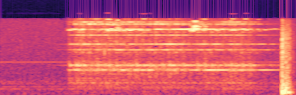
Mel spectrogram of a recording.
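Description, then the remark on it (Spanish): A telephone bell jingle on a radio music show, marking that something new is coming, rings in a bright, sustained metallic trill for about a second and a half, cut off by a brief thump at the end, with no talking. “cada vez que escuches ese timbre, eh, es porque se viene algo nuevo, ¿no?”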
